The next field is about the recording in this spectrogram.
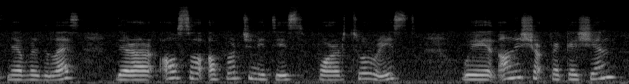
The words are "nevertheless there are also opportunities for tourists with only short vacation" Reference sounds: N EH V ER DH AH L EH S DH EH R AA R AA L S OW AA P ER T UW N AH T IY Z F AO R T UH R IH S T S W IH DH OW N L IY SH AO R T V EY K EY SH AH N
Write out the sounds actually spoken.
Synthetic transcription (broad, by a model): N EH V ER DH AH L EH S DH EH R AA R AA L S OW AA P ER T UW N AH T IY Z F AO R T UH R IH S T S W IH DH OW N L IY SH AO R T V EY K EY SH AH N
